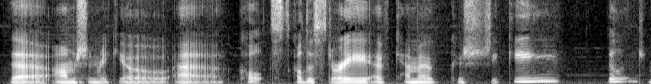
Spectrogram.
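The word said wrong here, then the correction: Kamikuishiki: Am I saying that right? – Yeah, Kami Kuishiki Village.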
